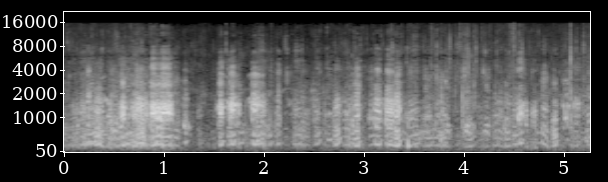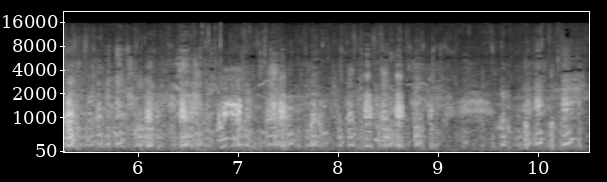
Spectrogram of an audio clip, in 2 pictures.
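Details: Ducks at a creek: a loud burst of overlapping nasal quacks opens, then a brief lull, followed by a busy run of short, rough calls of varying strength.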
